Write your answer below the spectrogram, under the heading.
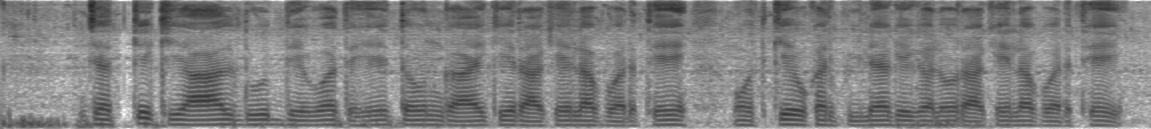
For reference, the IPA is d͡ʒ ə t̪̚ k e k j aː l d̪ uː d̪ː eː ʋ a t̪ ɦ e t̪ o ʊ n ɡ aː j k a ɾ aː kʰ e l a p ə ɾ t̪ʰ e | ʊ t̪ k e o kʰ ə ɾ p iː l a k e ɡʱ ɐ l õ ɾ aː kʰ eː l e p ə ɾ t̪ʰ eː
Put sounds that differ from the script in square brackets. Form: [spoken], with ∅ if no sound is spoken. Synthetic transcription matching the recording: d͡ʒ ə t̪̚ k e k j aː l d̪ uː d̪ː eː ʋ [ə] t̪ ɦ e t̪ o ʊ n ɡ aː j k [e] ɾ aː kʰ e l a p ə ɾ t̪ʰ e | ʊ t̪ k e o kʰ ə ɾ p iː l a k e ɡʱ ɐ l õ ɾ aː kʰ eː l [a] p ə ɾ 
